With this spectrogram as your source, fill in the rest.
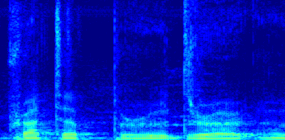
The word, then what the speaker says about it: Prataparudra: the pleasure of Gajapati Pratap Rudra, the ruler of Orissa. Here it's mentioned as two different words, Pratap Rudra. Very interesting. Usually we say Prataparudra. We usually pronounce it something like Prataparudra, King Prataparudra.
